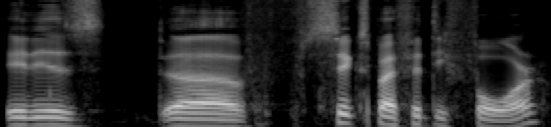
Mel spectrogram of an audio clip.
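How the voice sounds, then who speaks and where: A man's voice: mid-range voice, slow pace, smooth, dry recording, studio quality. A man co-hosting a casual podcast, giving earnest, emphatic opinions. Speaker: podcast co-host. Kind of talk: casual chat reviewing cigars.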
